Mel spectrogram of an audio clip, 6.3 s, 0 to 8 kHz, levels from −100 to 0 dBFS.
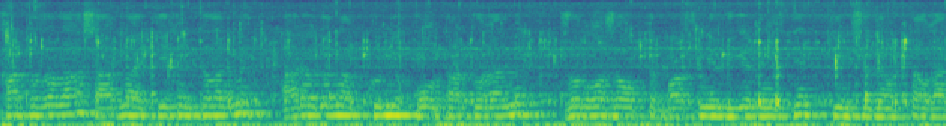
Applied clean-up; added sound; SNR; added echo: none; Sink (filling or washing); 5 dB; reverberation time 0.6 s.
